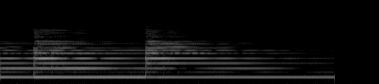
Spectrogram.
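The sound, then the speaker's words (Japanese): A peace bell struck twice, each strike a clear, deep ringing tone that sustains and slowly fades before stopping abruptly, alone and quiet. “平和の鐘”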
